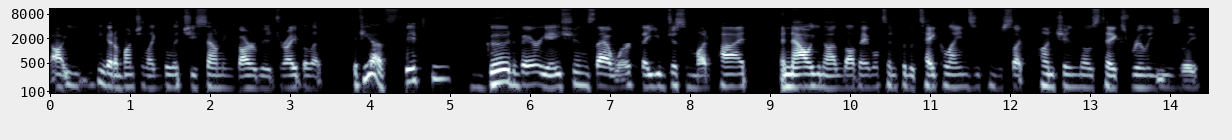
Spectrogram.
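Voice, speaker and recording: A man co-hosting a podcast, making emphatic points in a playful casual chat, often rushing his words. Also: medium pitch, fairly even intonation, a little mellow, no echo. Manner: emphatic, speeds up in bursts, playful. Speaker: podcast co-host.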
